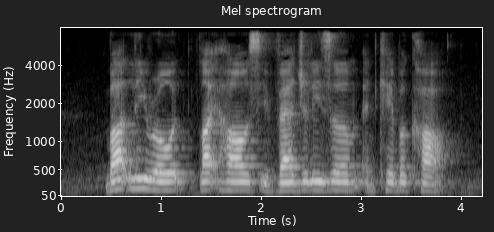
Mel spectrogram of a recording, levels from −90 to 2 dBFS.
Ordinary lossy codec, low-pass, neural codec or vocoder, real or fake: MP3, 48 kbps; 7.2 kHz; none; real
